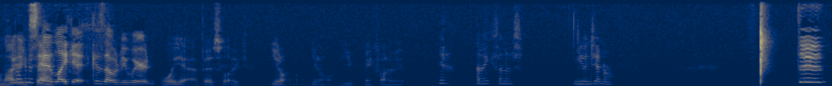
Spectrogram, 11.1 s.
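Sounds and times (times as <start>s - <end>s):
speech: 0.1s - 7.1s, 7.7s - 8.3s, 10.7s - 11.0s
hands slapped together: 10.1s - 10.4s.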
